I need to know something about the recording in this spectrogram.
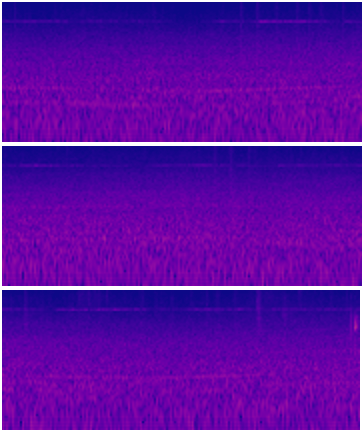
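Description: Race car engines drone steadily at low speed.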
